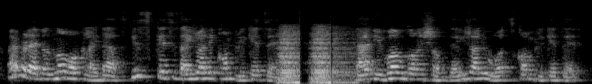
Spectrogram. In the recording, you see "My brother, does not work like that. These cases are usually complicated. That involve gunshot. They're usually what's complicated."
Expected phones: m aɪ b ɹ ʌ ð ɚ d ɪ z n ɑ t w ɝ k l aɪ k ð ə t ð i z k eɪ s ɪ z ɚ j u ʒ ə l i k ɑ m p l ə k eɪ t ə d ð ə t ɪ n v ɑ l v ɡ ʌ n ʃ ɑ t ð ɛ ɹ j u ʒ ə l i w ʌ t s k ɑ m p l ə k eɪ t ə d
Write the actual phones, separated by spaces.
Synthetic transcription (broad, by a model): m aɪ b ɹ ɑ ɚ d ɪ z n ɑ t w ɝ k l aɪ k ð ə t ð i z k eɪ s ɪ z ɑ j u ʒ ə l i k ɑ m p l ə k eɪ t ə d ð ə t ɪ v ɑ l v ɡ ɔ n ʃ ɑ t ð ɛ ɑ j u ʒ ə l i w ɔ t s k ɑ m p l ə k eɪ t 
